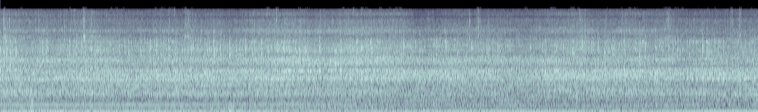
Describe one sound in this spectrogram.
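Tyres roll over a snowy road.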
